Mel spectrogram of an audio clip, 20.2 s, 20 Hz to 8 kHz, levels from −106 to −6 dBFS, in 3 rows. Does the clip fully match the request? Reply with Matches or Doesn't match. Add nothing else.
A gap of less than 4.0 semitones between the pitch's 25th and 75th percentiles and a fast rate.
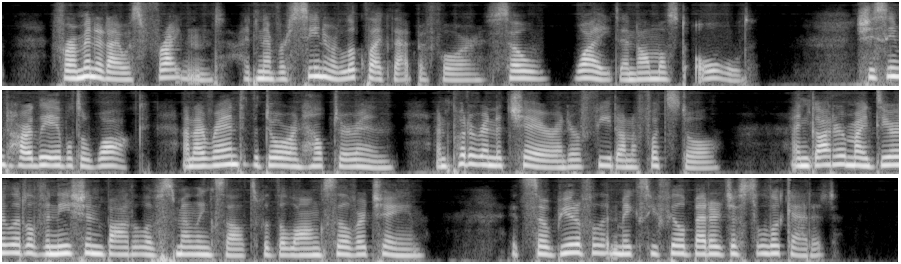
Matches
